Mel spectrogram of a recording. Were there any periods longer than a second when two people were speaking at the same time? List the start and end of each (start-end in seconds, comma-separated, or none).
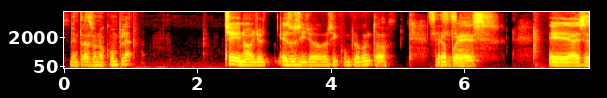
none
